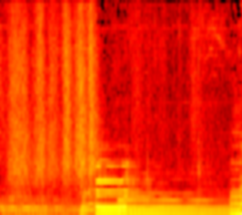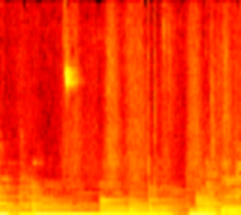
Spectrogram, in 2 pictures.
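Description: Improvised music: piano tones fade out, then semi-hollow electric guitar notes come in about a second in, one sliding up in pitch and held. From about three seconds, louder, lower notes waver in pitch.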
